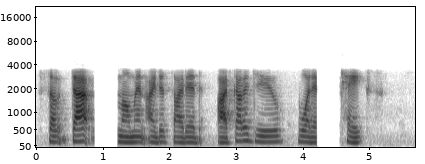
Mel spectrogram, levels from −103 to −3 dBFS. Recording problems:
high frequencies cut off; severe; nothing above 3.5 kHz
audio cutting out; at 1 s and at 4 s

